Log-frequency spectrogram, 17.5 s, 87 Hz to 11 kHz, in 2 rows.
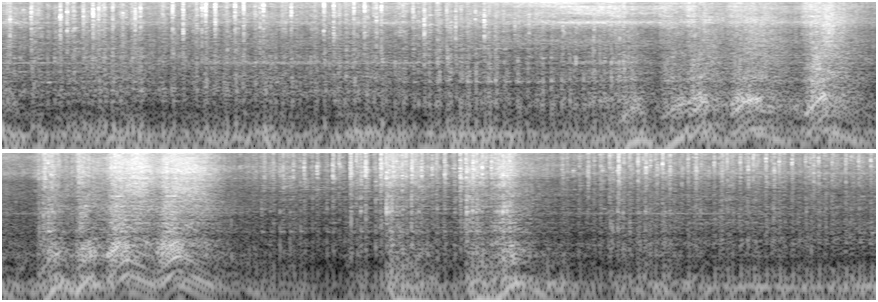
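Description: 402 cubic-inch big-block Chevrolet V8 running through open headers: it idles, is blipped several times in quick succession about six seconds in, is blipped twice more a little later, then settles back to idle.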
